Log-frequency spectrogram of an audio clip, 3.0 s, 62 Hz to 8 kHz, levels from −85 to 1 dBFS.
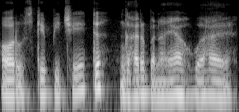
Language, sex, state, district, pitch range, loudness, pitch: Hindi, male, Jharkhand, Ranchi, 120-135 Hz, -20 LUFS, 130 Hz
